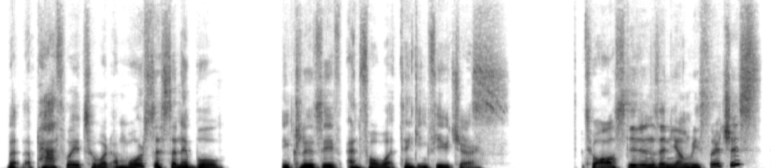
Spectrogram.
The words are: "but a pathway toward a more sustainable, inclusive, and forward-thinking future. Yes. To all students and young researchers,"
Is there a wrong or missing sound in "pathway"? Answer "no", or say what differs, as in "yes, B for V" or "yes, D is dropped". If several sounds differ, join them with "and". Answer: no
